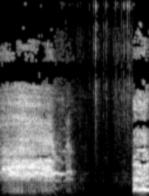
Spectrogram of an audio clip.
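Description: A woman's high-pitched shriek, squealing and breathy, lasting about a second; then the sound cuts out to dead silence.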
